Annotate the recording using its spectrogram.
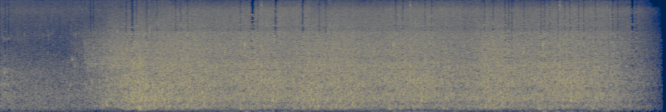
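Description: Ocean waves roar steadily.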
